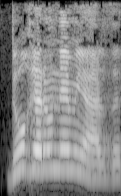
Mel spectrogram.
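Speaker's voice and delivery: high, loud preacher's cry; emphatic shout. Real, not acted. Preacher scorning prayer without allegiance, loud high cry. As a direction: fling the verdict at the crowd.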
